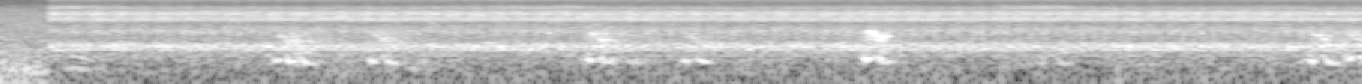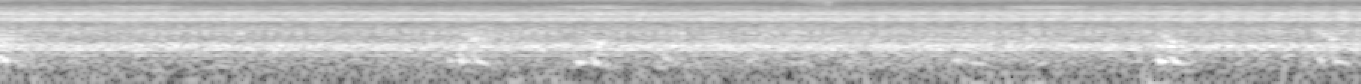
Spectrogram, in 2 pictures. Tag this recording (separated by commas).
Insect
